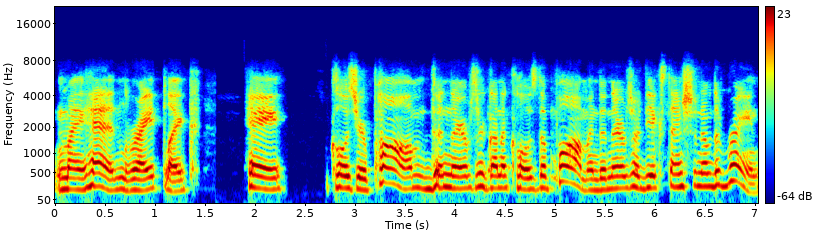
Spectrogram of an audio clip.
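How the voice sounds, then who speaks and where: Speaking at a moderate pace with a non-native accent, a woman keeps her loudness very even, her pitch fairly high and its variation ordinary. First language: not English. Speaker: caller in debate. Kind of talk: casual philosophical debate. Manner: halting, searching for words.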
